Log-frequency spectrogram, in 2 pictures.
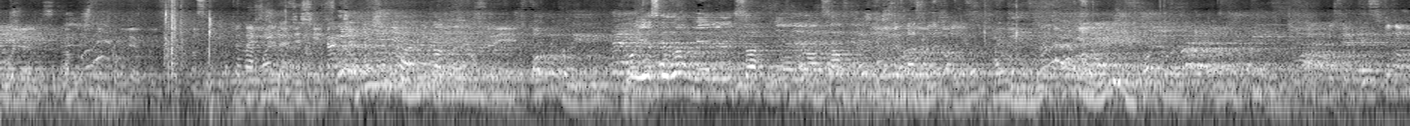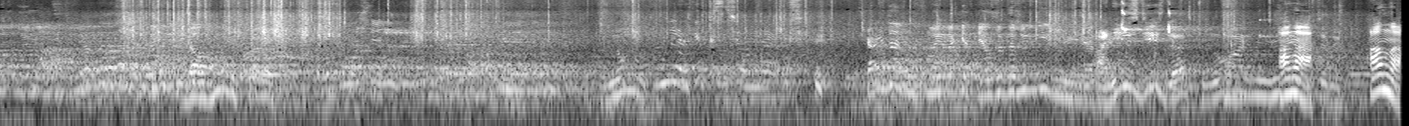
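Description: Several men talk nearby in a large echoing hall.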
